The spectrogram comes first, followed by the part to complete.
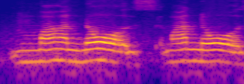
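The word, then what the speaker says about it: Mannaz: Manos is the way it's pronounced actually.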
